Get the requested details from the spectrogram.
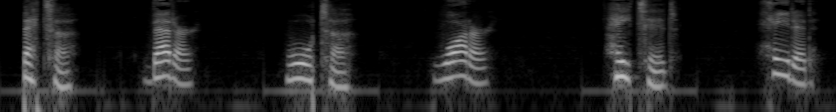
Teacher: Finally, the T sound in the middle of the word can be different in British and American English. In this situation, Americans often pronounce the letter T like a quick D sound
